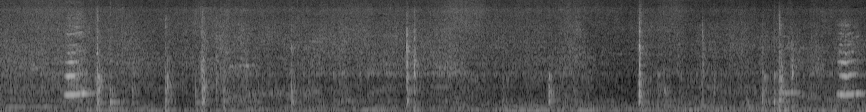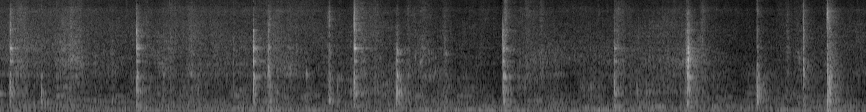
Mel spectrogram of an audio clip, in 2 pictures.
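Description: Food sizzling as it fries in a stainless steel pan while a spatula stirs it, with irregular scrapes and knocks of the spatula against the pan.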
